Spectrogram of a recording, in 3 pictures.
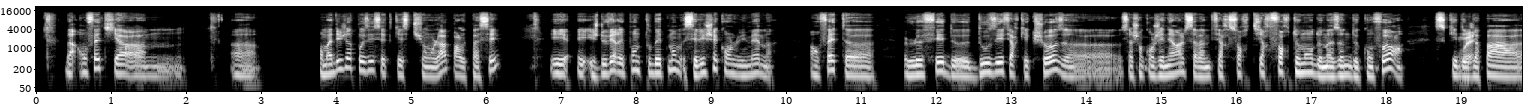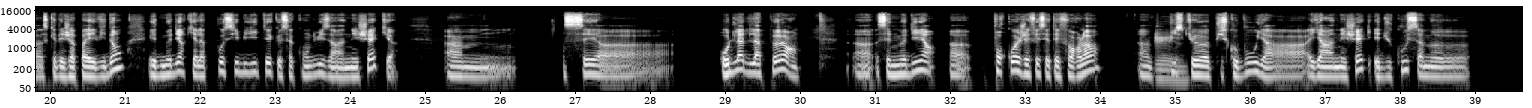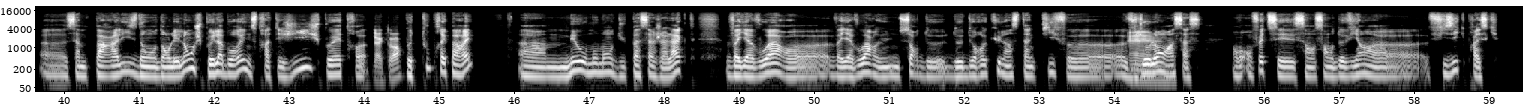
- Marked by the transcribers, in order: drawn out: "heu"
- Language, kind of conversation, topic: French, advice, Comment puis-je essayer quelque chose malgré la peur d’échouer ?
